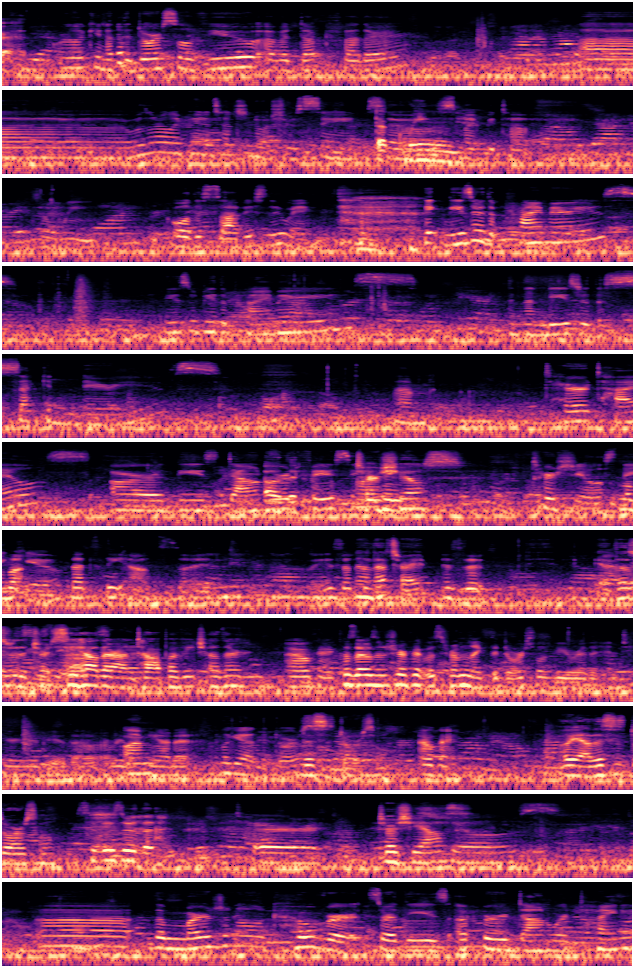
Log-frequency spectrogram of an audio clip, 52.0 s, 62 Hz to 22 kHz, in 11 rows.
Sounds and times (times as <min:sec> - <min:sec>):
Speech: 0:00.0 - 0:14.4, 0:23.0 - 0:52.0.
